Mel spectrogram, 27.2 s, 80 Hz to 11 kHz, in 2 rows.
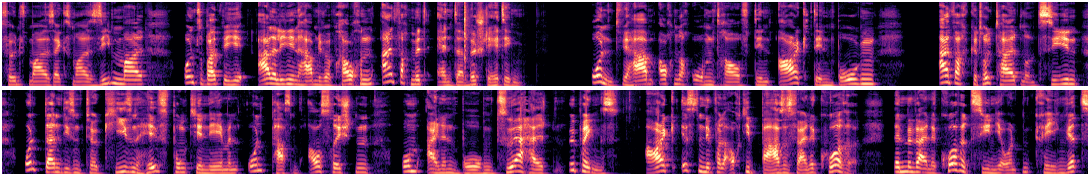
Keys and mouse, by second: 0.5 click, 1.1 click, 5.8 Return, 7.6-10.1 drag, 12.2-13.9 drag, 15.4 click, 20.1 Return, 21.4-23.9 drag, 25.2 click, 25.7-27.1 drag.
